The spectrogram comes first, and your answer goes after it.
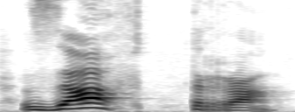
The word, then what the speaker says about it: завтра: will be changed, like zav, tra, tra, you see, завтра. it means tomorrow. But when you pronounce it, V should be changed. It will be like F, F, like Zav, not V, F, Zavtra, like that.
